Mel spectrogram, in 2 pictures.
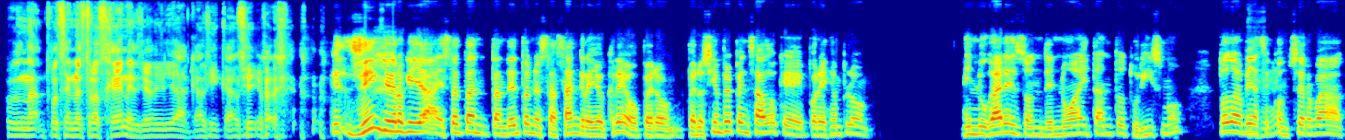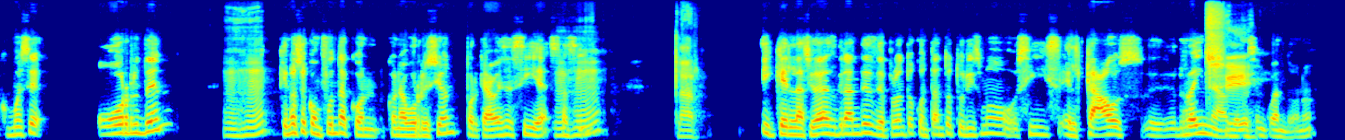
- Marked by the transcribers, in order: chuckle
- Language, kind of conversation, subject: Spanish, unstructured, ¿Piensas que el turismo masivo destruye la esencia de los lugares?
